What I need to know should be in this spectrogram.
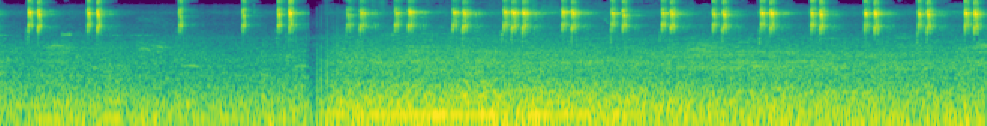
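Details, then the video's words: Squirrel clicking: sharp, high, dry clicks repeated steadily about twice a second through most of the recording, over a soft low rumble and faint background hiss. "Squirrel Clicking Sound | Squirrel Sound"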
